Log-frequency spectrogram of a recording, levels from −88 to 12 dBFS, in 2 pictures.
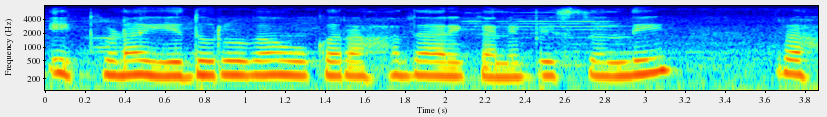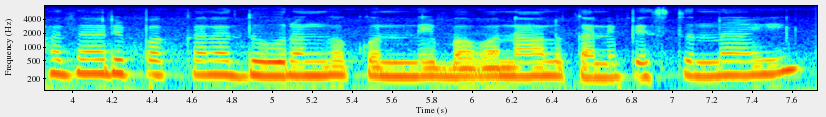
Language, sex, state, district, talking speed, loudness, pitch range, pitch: Telugu, female, Telangana, Mahabubabad, 85 wpm, -14 LUFS, 225-250 Hz, 240 Hz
